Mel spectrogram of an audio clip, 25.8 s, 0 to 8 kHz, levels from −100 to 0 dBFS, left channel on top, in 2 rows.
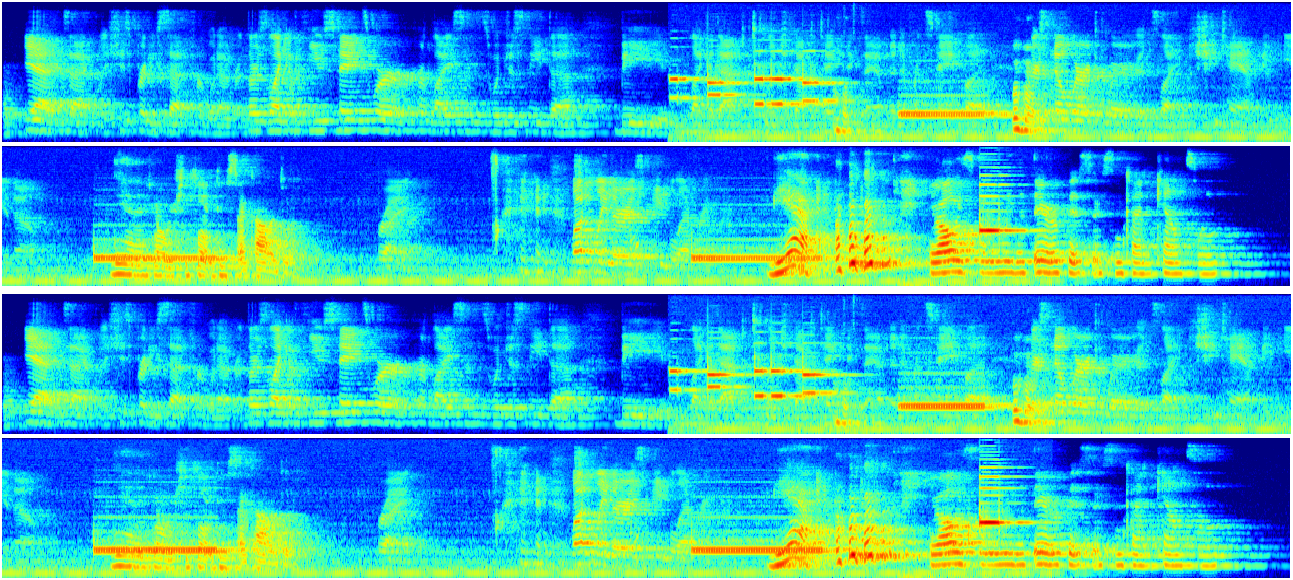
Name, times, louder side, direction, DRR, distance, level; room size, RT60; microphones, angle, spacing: voice 1, 0.2-13.2 16.6-17.0 17.9-20.2, right 1 dB, ahead, 3 dB, 6.6 m, -39 dB
sound 1, 6.7-23.4, right 3 dB, 15° right, 3.2 m, -26 dB
voice 2, 14.0-15.8 17.8-17.9 20.5-25.1, left 2 dB, 40° left, 6 dB, 1.8 m, -23 dB
28.0 x 22.0 x 8.2 m, 1.1 s
head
